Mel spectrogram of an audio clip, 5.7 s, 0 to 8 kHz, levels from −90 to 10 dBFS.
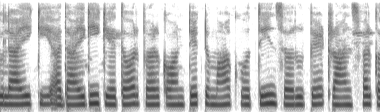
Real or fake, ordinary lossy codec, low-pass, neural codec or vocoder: real; none; 7.2 kHz; none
